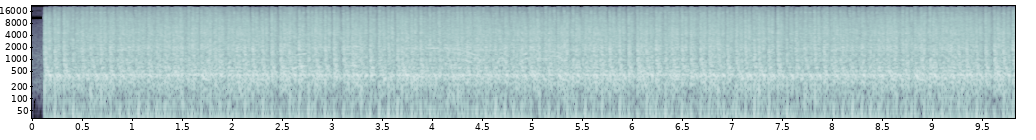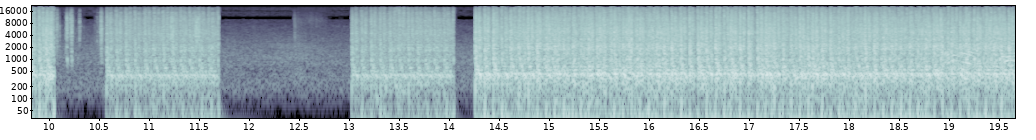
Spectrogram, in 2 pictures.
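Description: Machine gun fire from the Medal of Honor Pacific Assault training grounds: loud, sustained automatic bursts that roar for about ten seconds, break off in short gaps and silence, then resume just as heavily.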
